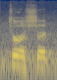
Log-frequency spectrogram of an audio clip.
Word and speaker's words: Juracek: mount prospect please join me in welcoming jurissic mayor of mount prospect thank you jim and thank you for pronouncing my name properly i appreciate that this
